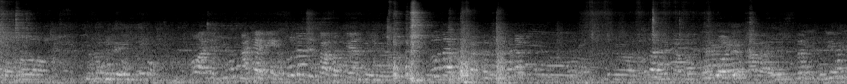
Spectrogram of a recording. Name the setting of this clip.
cafe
